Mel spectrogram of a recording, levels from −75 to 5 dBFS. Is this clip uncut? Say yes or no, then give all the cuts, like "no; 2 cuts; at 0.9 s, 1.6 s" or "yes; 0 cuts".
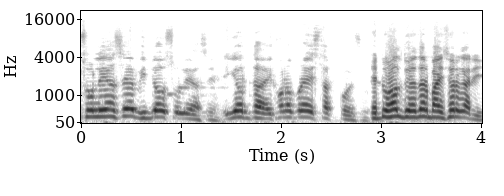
yes; 0 cuts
